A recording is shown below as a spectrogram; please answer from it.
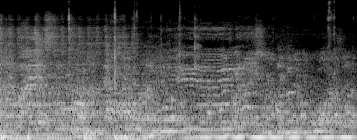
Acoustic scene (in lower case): cafe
